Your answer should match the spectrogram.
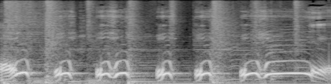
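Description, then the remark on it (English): A person's voice imitating a barred owl's rhythmic hooting: about six quick, rising-and-falling hoots in a steady cadence, ending with a longer drawn-out call. It is loud, with no talking. “So this is the hoot of a barred owl.”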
